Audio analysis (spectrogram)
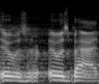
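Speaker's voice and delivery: ordinary delivery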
